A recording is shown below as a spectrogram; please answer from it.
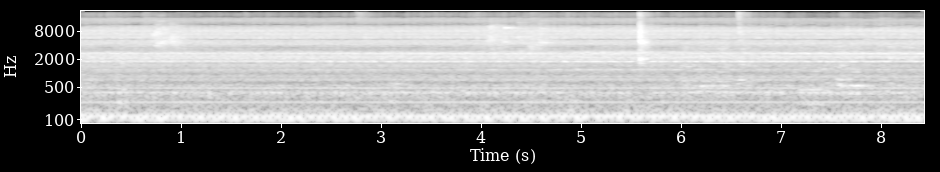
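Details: Whirlpool automatic washing machine after repair: steady low hum with a smooth, even drone and no knocking or scraping. Normal spin dry. Before, it drained but would not spin dry and showed error E2 after about 10 minutes; the problem was the two-terminal water sensor.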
